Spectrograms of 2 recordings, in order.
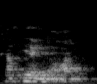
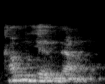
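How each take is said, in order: First: Parent's command in a Belfast accent. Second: Put-on parent calling a child in a London accent. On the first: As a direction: order a kid over in Belfast tones. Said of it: "Send him the Belfast accent". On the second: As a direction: order a kid over in a London accent. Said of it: "in a London accent". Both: Shown as a demonstration.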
